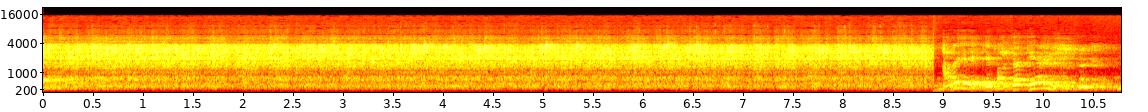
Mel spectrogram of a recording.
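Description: Audience applauding, a steady round of hand clapping that stops about nine seconds in, when a man's voice begins.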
